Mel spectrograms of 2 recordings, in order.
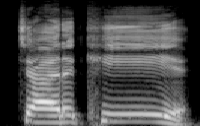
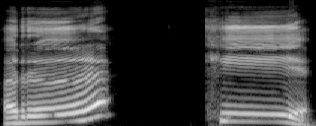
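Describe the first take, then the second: First: Whole word in one go, vowels held; syllables joined. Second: Each syllable slowly held, first one rising. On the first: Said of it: "तो मिलके बन जाएगा". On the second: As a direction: break the word into long, separate syllables. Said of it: "एक अक्षर का उच्चारण करके". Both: Shown as a demonstration.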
